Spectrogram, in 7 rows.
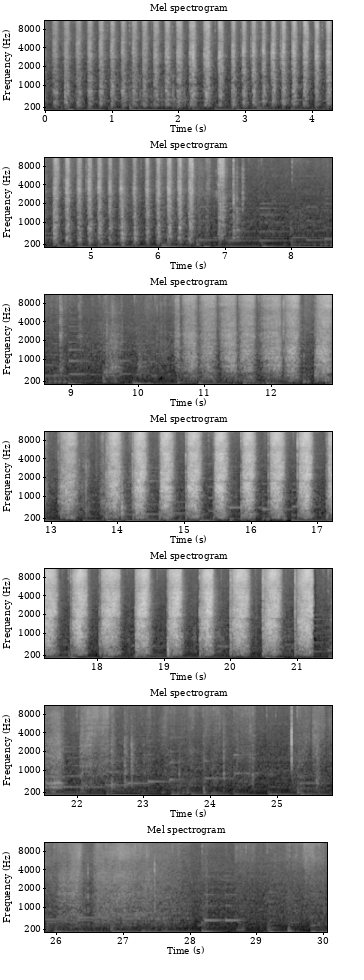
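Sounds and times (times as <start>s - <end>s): sandpaper rubbing on foam: 0.0s - 6.8s, 10.5s - 22.5s, 25.6s - 28.0s.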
